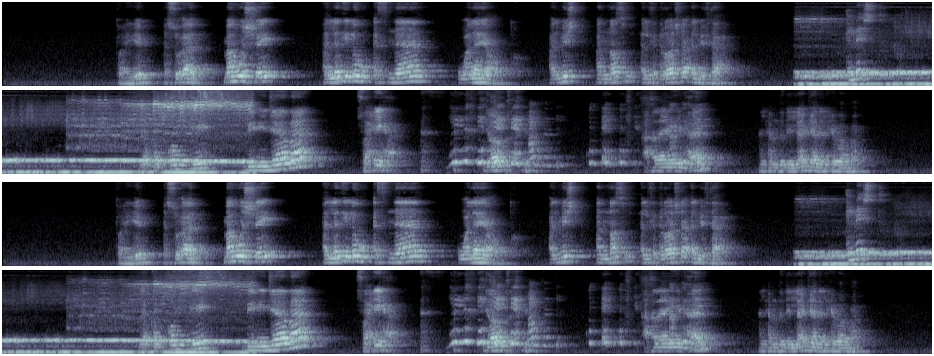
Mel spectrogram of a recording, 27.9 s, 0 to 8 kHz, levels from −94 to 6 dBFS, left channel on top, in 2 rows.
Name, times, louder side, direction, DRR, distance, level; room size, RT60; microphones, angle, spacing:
voice 1, 1.7-3.0 3.3-4.1 4.8-6.4 6.8-7.5 8.2-8.6 8.9-10.9 16.0-17.1 17.5-18.6 19.4-19.9 21.2-21.5 23.6-24.6 25.3-26.8, equal, 65° right, -1 dB, 1.7 m, -24 dB
sound 1, 11.9-17.7, left 3 dB, 65° left, 0.6 m, -23 dB
voice 2, 12.7-13.2 20.6-22.2 22.7-23.3 23.5-24.5, right 2 dB, 15° right, 0 dB, 0.4 m, -29 dB
7.5 x 2.9 x 2.4 m, 0.70 s
head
